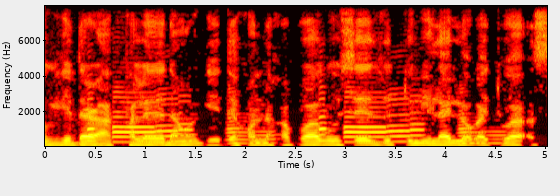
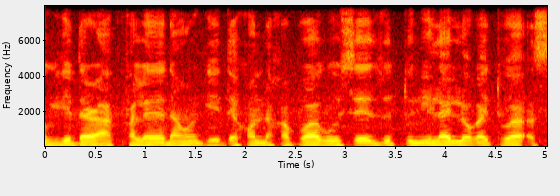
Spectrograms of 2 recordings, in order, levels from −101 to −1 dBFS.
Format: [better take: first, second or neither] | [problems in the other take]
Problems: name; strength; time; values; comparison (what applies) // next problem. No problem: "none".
second | noise reduction (classical method spectral subtraction)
